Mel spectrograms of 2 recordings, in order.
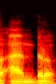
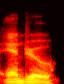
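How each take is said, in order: First: Andro said the Filipino way; "Andro" with a plain Filipino tapped r and full o; Filipino pronunciation. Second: Andrew said the American way; "Andrew" with an American r and oo ending; American pronunciation. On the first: Host showing how own name sounds in Filipino, Filipino pronunciation. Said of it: "Pag pinronounce mo sa Filipino". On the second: Host showing what they call him in the US, American pronunciation. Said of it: "if I go there in the U S". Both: Shown as a demonstration.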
